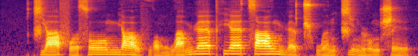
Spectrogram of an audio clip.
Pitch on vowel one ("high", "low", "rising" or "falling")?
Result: rising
